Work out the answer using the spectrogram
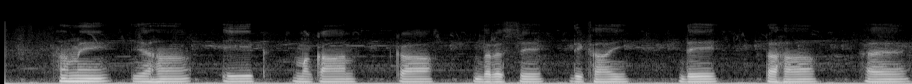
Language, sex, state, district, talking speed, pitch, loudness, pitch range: Hindi, male, Rajasthan, Jaipur, 65 wpm, 125 Hz, -18 LUFS, 120-125 Hz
